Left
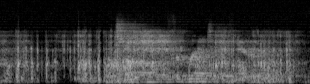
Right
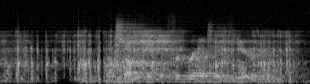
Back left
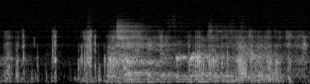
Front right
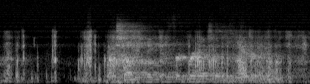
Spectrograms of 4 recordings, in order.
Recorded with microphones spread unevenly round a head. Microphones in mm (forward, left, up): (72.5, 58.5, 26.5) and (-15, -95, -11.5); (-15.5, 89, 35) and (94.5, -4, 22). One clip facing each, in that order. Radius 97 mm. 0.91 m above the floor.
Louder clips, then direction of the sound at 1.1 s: Right 5 dB, even; 120° right.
